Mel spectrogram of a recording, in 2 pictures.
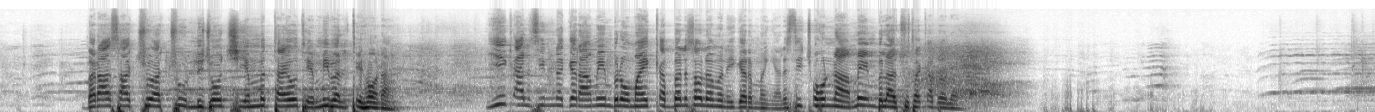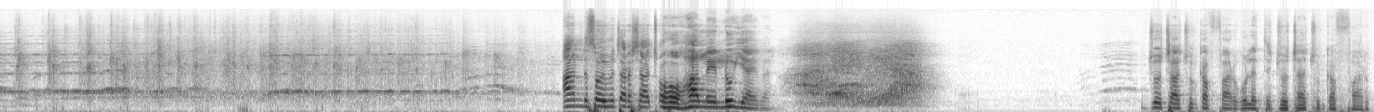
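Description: A young man preaches loudly and with passion into a microphone, heard through loudspeakers in a large room.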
